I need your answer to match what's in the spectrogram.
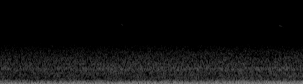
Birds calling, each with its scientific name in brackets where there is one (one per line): Eastern Kingbird (Tyrannus tyrannus)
